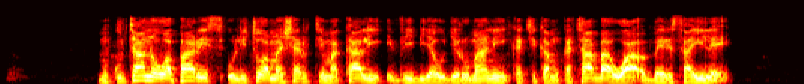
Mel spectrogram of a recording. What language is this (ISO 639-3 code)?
swa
